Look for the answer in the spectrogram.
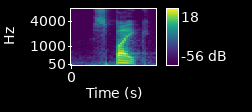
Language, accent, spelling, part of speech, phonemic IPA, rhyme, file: English, US, spike, noun / verb, /spaɪk/, -aɪk, En-us-spike.ogg
- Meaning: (noun) 1. A sort of very large nail 2. A piece of pointed metal etc. set with points upward or outward 3. Anything resembling such a nail in shape 4. An ear of corn or grain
